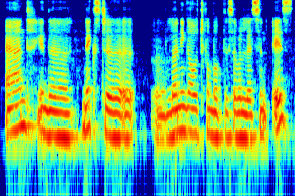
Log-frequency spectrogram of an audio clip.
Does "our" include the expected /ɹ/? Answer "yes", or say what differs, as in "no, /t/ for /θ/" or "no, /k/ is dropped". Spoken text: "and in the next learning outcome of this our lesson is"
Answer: no, /l/ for /ɹ/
